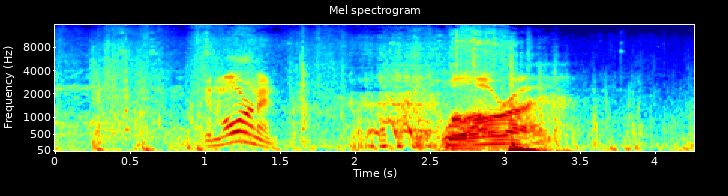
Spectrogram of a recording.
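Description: A horse whinnies loudly nearby.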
